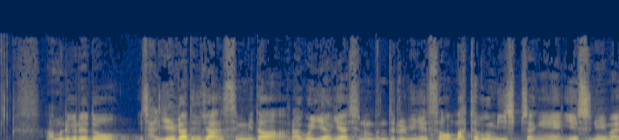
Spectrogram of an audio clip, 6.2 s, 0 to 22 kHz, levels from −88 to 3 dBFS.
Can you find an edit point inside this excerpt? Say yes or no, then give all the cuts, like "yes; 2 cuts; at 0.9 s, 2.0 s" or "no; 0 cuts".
no; 0 cuts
